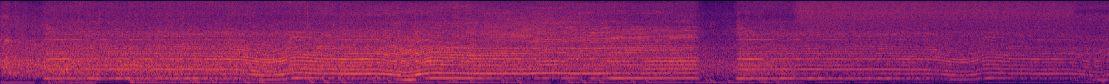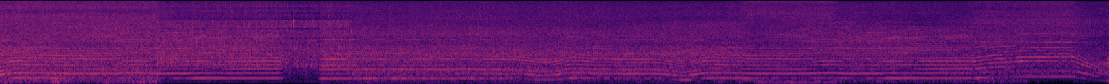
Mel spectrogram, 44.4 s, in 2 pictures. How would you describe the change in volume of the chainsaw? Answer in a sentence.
The volume of the chainsaw goes down.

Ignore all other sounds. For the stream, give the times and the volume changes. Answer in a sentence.
You can hear the stream from 0.0 to 44.3 s, getting quieter.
